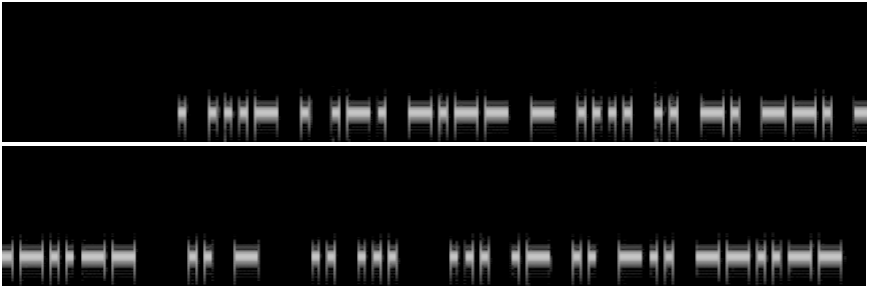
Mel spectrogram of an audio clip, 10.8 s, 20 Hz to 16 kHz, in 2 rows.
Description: Morse code, heard as a keyed tone, about 25 wpm, 700 Hz. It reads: EVERYTHING, IT IS SAID,
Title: Sentences from Top 1000 Words - Review Part 1 - 25wpm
